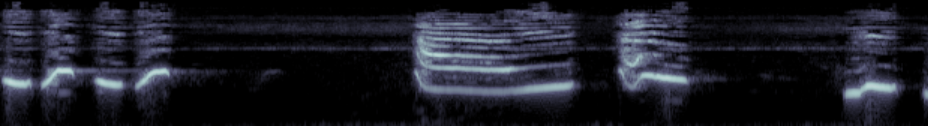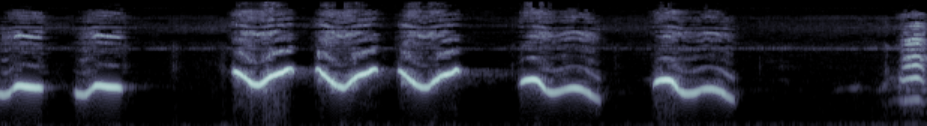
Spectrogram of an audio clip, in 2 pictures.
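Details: Male laughingthrush giving loud, clear whistled phrases: short rising and falling slurred notes in quick bursts of two to four, one harsher buzzy note near two seconds, separated by brief silences; no other sounds.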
